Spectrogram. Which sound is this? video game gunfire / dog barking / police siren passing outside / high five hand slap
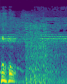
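video game gunfire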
